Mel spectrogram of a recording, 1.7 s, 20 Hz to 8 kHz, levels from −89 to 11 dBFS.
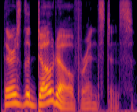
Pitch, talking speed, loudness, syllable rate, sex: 140 Hz, 210 wpm, -15 LUFS, 6.0 syllables/s, male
